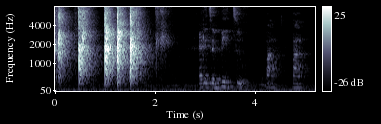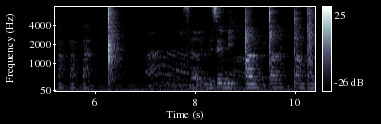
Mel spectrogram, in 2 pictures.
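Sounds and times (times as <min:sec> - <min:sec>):
group clapping hands together in unison: 0:00.0 - 0:02.3, 0:06.2 - 0:06.6, 0:08.9 - 0:10.4
speech: 0:02.9 - 0:06.1, 0:07.0 - 0:10.4.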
